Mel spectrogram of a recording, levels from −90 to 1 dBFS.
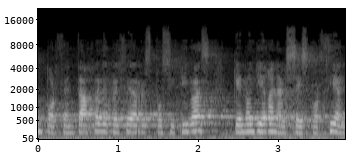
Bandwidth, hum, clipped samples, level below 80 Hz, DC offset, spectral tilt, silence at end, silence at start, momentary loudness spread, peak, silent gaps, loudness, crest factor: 13 kHz; none; under 0.1%; -48 dBFS; under 0.1%; -6 dB/octave; 0 s; 0 s; 7 LU; -12 dBFS; none; -31 LUFS; 18 dB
